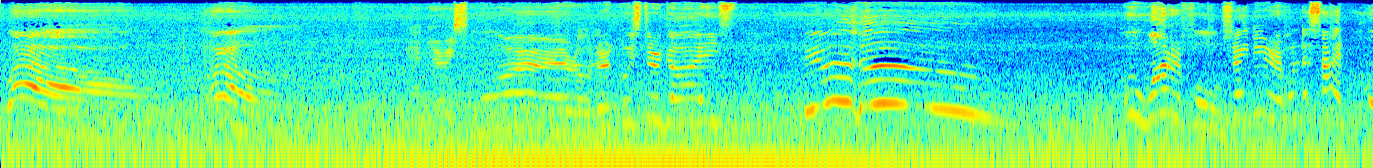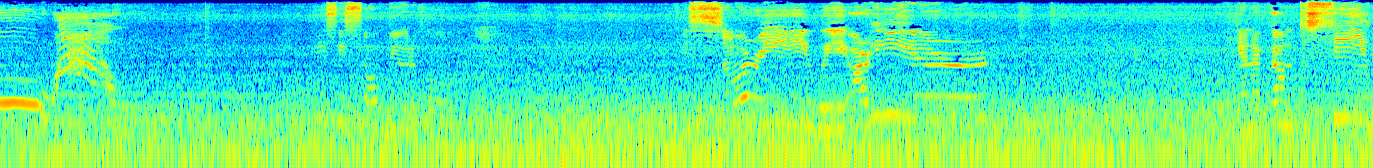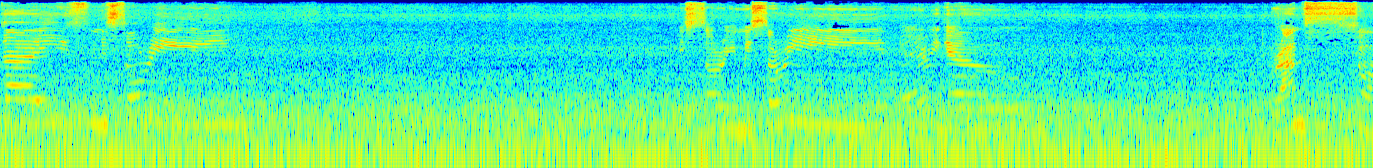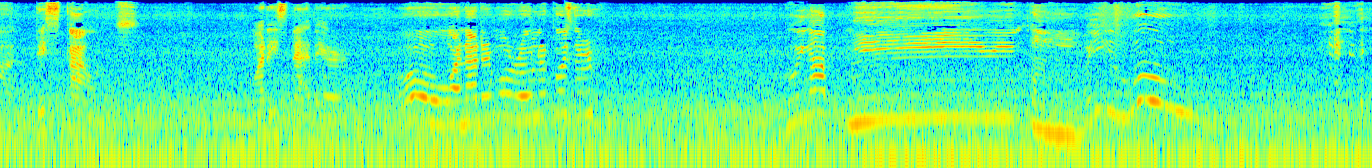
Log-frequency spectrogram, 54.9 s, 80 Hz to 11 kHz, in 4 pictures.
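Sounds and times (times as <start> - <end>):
car road and engine rumble: 0.0 - 54.9.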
